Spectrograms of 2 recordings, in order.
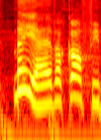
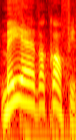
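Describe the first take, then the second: First: The voice is pitched high. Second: The voice is pitched at a medium level. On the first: "High tone" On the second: "Medium tone, that is my voice now"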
